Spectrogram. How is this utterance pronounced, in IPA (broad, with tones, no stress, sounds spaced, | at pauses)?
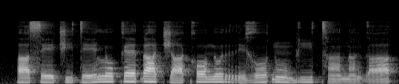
a˨ s eː˨ t͡ʃ i˨ t eː˨˦ l o˦ k ɛ˦ ɗ a˦ t͡ʃ a˨ kʰ ɔ˦ n ʊ˦ r ɪ˨ ɣ o˦ ɗ ũ˦˨ b iː˦ tʰ ã˨ n ã˨ ɡ a˨˦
